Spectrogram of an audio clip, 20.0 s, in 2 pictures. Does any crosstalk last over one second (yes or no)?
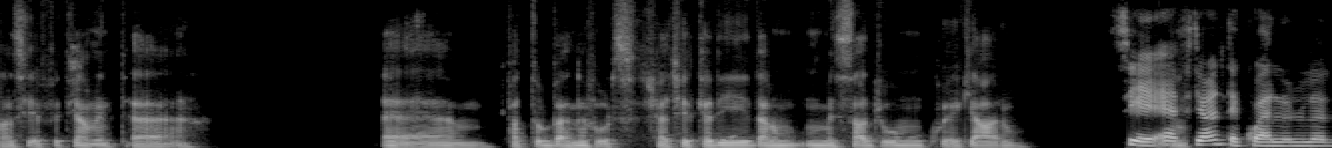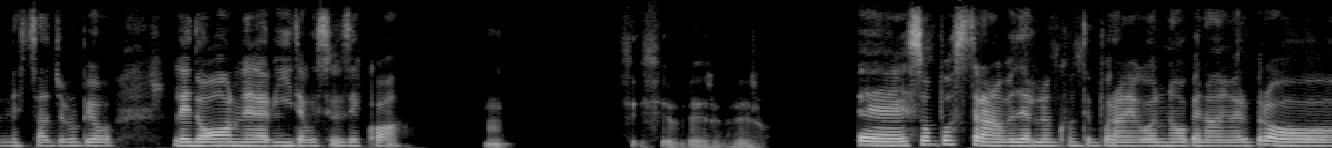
no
